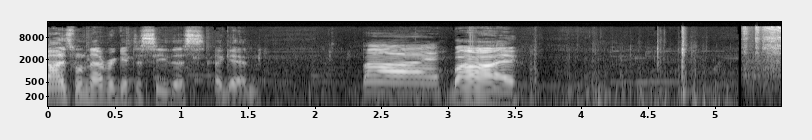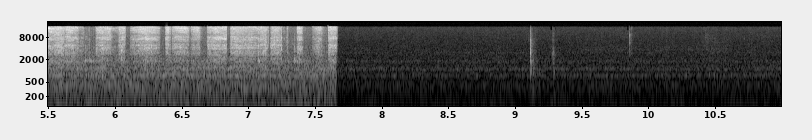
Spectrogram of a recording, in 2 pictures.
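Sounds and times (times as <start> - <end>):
aerosol spray can hissing: 5.2 - 7.7.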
